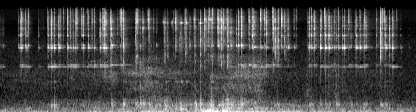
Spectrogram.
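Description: Long painted nails and fingertips tap quickly all around the glass body of a tall, liquid-filled lava lamp with a metal base and cap, lit pink. The fast, irregular taps are bright, glassy clicks with a short chime-like ring, heard over a soft low rumble that swells briefly midway.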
